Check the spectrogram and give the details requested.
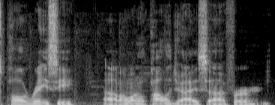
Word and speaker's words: Paul Raci: Yes, that is how you pronounce his name. It's Paul Raci.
